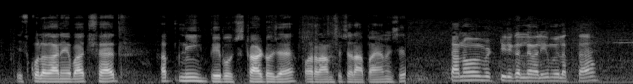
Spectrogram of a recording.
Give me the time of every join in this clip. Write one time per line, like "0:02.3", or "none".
0:04.2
